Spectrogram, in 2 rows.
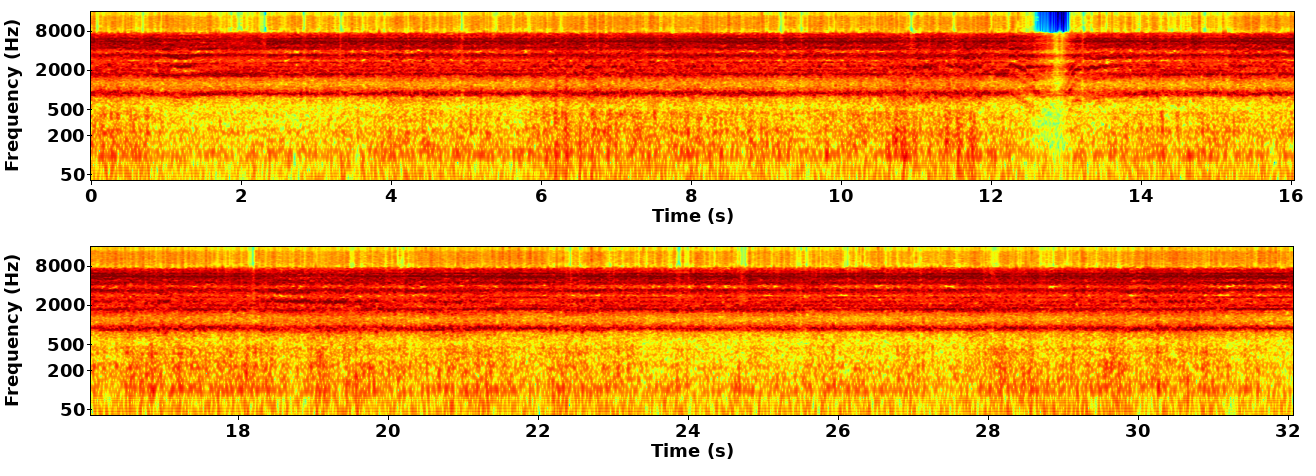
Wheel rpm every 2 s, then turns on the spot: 230, 230, 230, 230, 240, 220, 140, 230, 230, 220, 220, 230, 230, 230, 240, 220.
none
